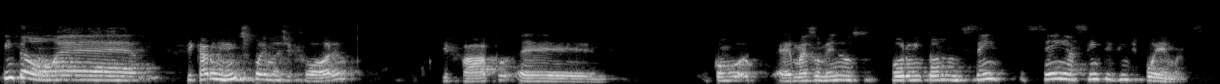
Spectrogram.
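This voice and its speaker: Paulistano man, high voice, tinny call. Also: slow. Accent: Paulistano Brazilian Portuguese. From São Paulo, Brazil. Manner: hesitant, many fillers and tag questions. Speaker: poet being interviewed. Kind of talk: casual interview over a video call. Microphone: video call. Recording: tinny phone-like call audio.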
